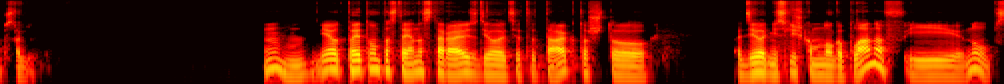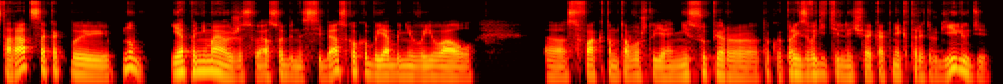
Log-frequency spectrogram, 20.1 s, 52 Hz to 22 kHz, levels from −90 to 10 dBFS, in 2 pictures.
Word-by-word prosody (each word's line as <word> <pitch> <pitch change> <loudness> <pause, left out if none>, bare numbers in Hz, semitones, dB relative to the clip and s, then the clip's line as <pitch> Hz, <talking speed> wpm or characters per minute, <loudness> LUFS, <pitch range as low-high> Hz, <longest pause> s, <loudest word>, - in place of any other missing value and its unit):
абсолют - - -8 2.3
Мгм. 115 -10 -5
Я 145 +4 +2
вот 155 0 +1
поэтому 150 +2 +4
постоянно 130 -3 +2
стараюсь 115 -2 +5
делать 105 -2 0
это - - -9
так, - - +2
то, - - -4
что 95 -3 -1 0.9
делать 115 +3 +4
не 110 - -3
слишком 115 -2 +1
много 105 -1 0
планов - - +3
и, 100 -1 -4
ну, 145 -7 -4
стараться - - +5
как 130 0 -6
бы 105 -5 -1
Ну, 160 -7 -3 0.2
я 130 +2 +5
понимаю 135 -4 +2
уже 95 0 -6
свою - - -2
особенность, 100 -3 -2
себя, 145 - +2
сколько 130 -4 -3
бы 105 -2 -4
я 105 0 +5
бы 100 0 -7
не 100 0 -5
воевал, 95 -1 +1 0.7
а, 95 -1 -4
с 90 - +2
фактом 100 -2 -1
того, 95 +3 -3
что 100 +1 -8
я 95 -1 -3
не 100 +3 -6
супер, 100 0 -1 0.3
э, - - -14
такой - - -12
производительный 105 -2 -2
человек, - - -4
как - - -5
некоторые - - -6
другие 95 - -2
люди 100 - -5
105 Hz, 150 wpm, -25 LUFS, 100-125 Hz, 2.3 s, стараюсь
